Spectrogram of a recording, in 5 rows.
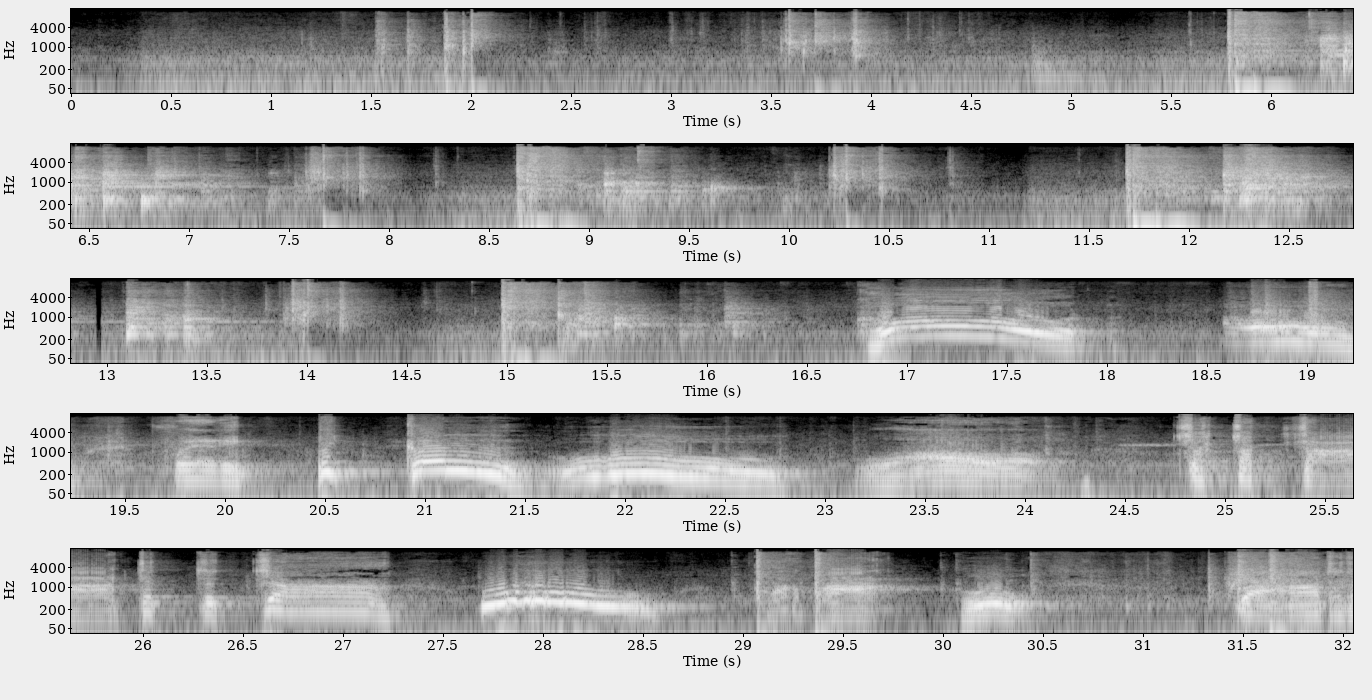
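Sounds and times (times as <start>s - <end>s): plastic toys clattering and clicking: 1.4s - 4.7s, 6.2s - 11.0s, 12.2s - 16.4s, 28.9s - 32.0s.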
